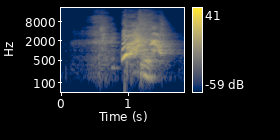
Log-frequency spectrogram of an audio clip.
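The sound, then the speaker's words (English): A single loud, explosive human sneeze, preceded by a short, breathy intake and ending in a sustained burst that fades quickly. “I have a problem with sneezing.”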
